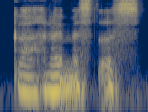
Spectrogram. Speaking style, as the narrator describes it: mumble

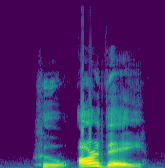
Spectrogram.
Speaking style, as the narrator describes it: He shouted

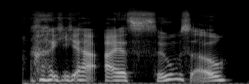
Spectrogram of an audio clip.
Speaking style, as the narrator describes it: he says through a laugh

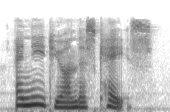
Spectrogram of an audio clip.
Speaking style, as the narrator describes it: she said, her tone leaving no room for argument

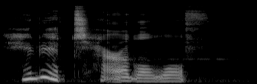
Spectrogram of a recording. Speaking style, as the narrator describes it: she mutters

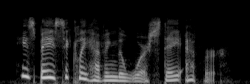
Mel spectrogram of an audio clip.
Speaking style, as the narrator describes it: Styles adds quickly

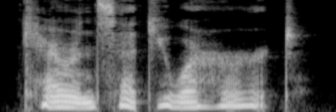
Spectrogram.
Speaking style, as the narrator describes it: Matt says quietly

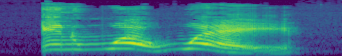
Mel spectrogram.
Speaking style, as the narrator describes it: Hinata yelps

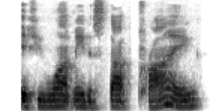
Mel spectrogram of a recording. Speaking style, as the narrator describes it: Foggy muttered

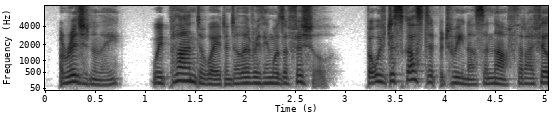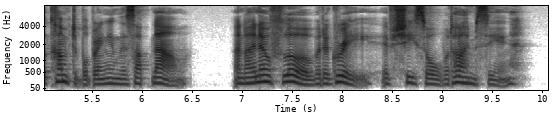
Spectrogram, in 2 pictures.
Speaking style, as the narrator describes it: he said

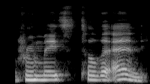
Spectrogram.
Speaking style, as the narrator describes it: said, chuckling awkwardly

